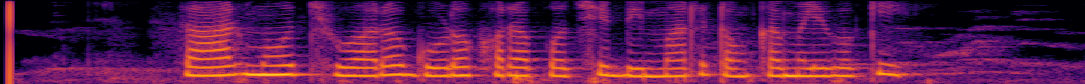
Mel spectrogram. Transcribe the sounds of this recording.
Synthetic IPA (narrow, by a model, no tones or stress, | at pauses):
saɾmot͡ʃʰuaɾɔɡoɽɔkʰɔɾapɔt͡ʃʰibimaɾeʈɔŋkamiɭibɔki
